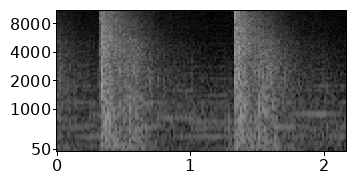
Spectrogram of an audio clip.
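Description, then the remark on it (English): Two sharp gunshots about a second apart, each a sudden loud crack that trails off into a ringing decay, fired by a lone gunman inside a house and heard from outside the house. No voices are heard. “No one knows what ensued inside the house, but within approximately 3 minutes, the witness and survivor outside the house heard gunshots.”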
